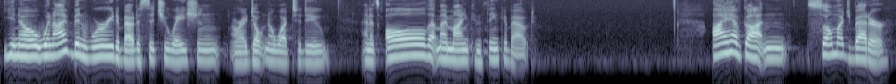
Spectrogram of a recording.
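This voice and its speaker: A woman with a low voice gives an earnest devotional teaching. She speaks slowly and deliberately, and lets her voice fall soft on the words she wants to land. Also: lively intonation. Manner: earnest, measured, often dropping softer on key words. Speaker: church speaker.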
